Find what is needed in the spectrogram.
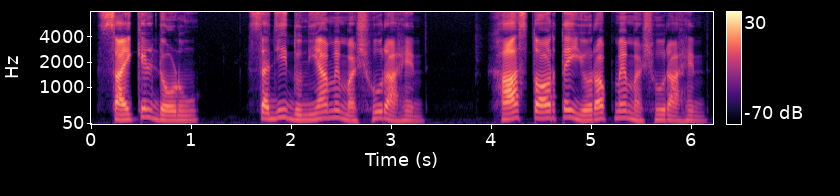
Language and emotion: Sindhi, neutral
